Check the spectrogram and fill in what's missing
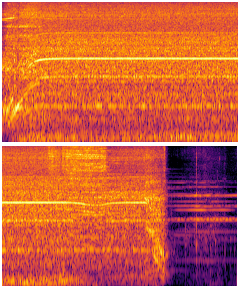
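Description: A power saw rips through wood for a miter joint, a loud, steady high whine sustained for about six seconds close by, then the cut ends and the blade spins down to a quiet hum.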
